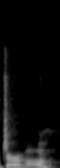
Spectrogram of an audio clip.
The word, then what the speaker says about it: Derfel: So it is spelled Derfel, but it is pronounced Derval.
